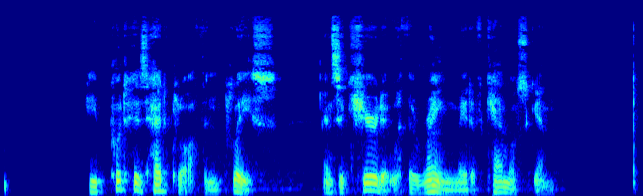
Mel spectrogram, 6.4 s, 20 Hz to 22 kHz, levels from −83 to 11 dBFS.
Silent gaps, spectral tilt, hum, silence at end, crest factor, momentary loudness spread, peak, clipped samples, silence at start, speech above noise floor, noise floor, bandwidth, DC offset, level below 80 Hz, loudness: none; -3.5 dB/octave; none; 0.05 s; 20 dB; 15 LU; -18 dBFS; under 0.1%; 0.05 s; 54 dB; -90 dBFS; 16 kHz; under 0.1%; -70 dBFS; -35 LUFS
